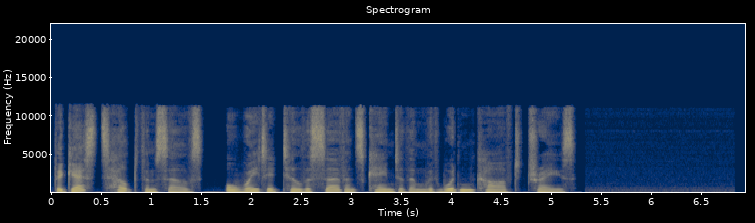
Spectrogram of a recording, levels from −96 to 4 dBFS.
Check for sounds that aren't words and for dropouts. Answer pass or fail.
pass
